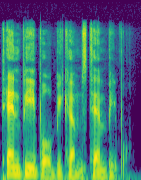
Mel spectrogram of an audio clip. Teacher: It closes the lips early, and acoustically, that N turns into an M. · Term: assimilation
